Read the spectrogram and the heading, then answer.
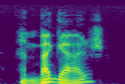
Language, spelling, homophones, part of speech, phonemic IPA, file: French, bagage, baguage, noun, /ba.ɡaʒ/, Fr-bagage.ogg
- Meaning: baggage; luggage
